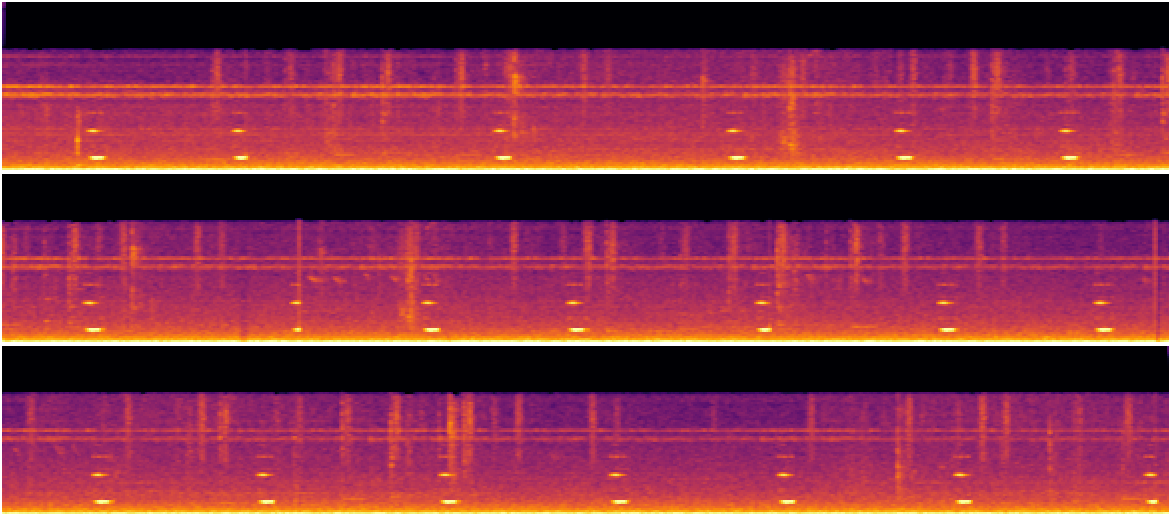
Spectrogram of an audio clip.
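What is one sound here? A short electronic beep sounds at each floor passed, at an even pace.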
